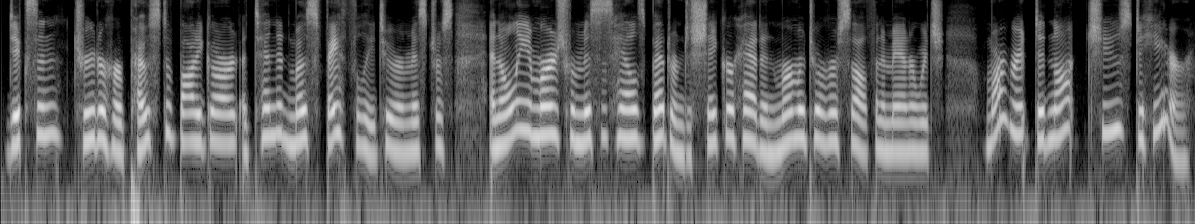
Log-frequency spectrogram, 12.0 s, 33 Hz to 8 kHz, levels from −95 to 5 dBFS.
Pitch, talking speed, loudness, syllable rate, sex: 250 Hz, 200 wpm, -19 LUFS, 5.4 syllables/s, female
